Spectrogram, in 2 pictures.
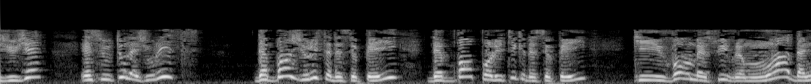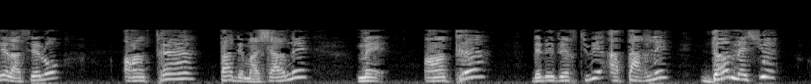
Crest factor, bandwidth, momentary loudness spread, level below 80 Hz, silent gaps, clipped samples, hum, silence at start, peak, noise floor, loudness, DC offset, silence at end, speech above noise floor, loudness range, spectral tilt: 14 dB; 5.4 kHz; 8 LU; -46 dBFS; none; under 0.1%; none; 0 s; -2 dBFS; -52 dBFS; -16 LUFS; under 0.1%; 0.35 s; 37 dB; 2 LU; -7.5 dB/octave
